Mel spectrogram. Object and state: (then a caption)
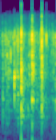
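Paint can with agitator ball rattling when shaken. A can of Duracoat epoxy gun coating in Magpul Flat Dark Earth, visibly separated, is shaken to mix its contents, which call for three minutes of shaking. A rapid series of bright, high-pitched metallic rattling clicks is heard, with no low end.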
